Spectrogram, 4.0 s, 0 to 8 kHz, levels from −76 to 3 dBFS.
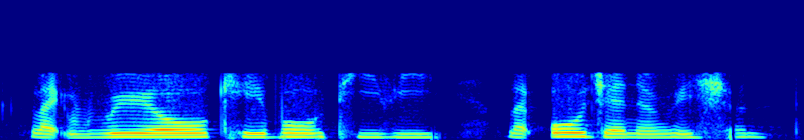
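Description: Throughout the clip, the speech sounds muffled and boxed-in, with nothing above 4 kHz, scratchy s sounds and a granular hiss underneath. This is the Bluetooth CVSD headset codec, which fits a 64 kbit/s link. It encodes one up-or-down bit per sample, and its adaptive step cannot keep pace with loud high sounds.

From 2.17 to 2.23 s, the speech breaks into a rough, chopped crackle. About 37.5 ms is missing, scattered across 60 ms, with the longest gap 15 ms. From 3.66 to 3.71 s, a shorter loss of about 22.5 ms cuts in abruptly, and the speech briefly returns quieter. Both are unconcealed Bluetooth headset packet loss. A handful of voice packets, then a few more, never arrived, and silence or an idle pattern replaced them with no attempt at concealment.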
